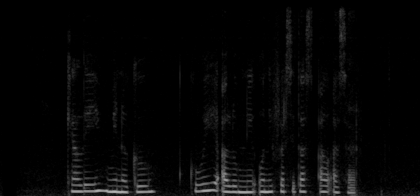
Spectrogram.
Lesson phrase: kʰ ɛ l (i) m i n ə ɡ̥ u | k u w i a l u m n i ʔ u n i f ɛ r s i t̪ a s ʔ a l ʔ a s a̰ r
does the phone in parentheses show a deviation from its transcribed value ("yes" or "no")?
no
